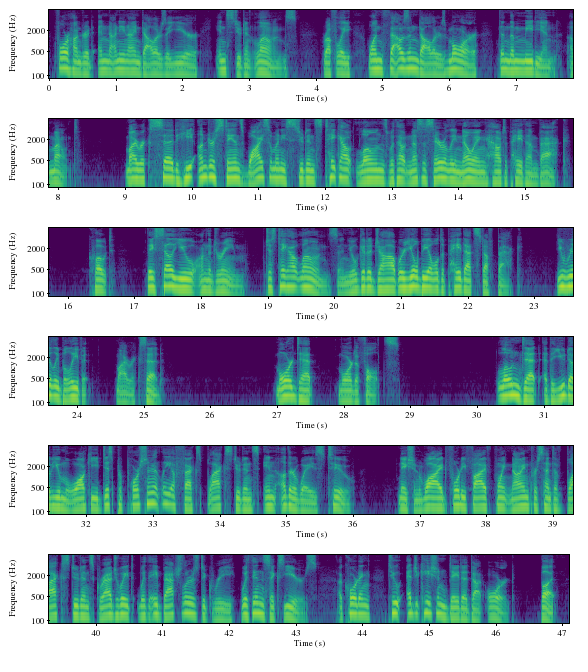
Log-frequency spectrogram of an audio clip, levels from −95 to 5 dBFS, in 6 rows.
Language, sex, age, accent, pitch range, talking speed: English, male, 30-49, American, 115-140 Hz, 120 wpm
